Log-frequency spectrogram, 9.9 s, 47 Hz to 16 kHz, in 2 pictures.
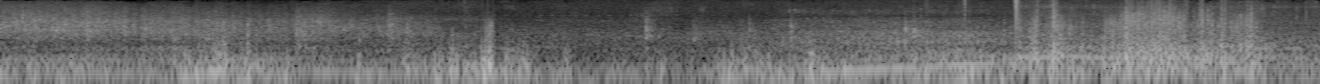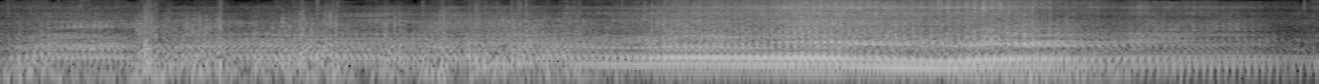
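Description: Hot-rodded 1932 Ford coupé's engine at full throttle on ice, revs climbing as it accelerates. It gets louder as it nears and is loudest about eight seconds in, when it passes close.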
